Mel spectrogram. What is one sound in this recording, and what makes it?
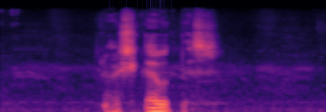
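A man asks a short question quietly, close by.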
